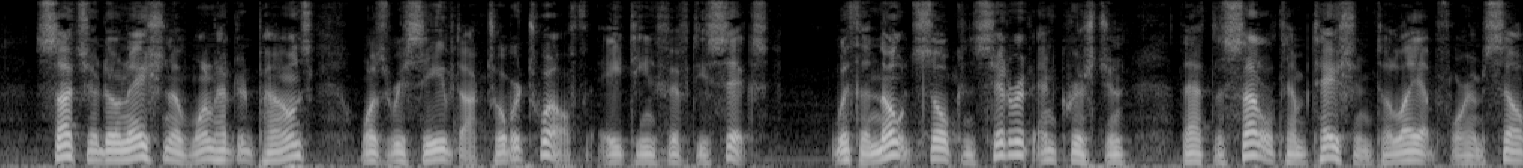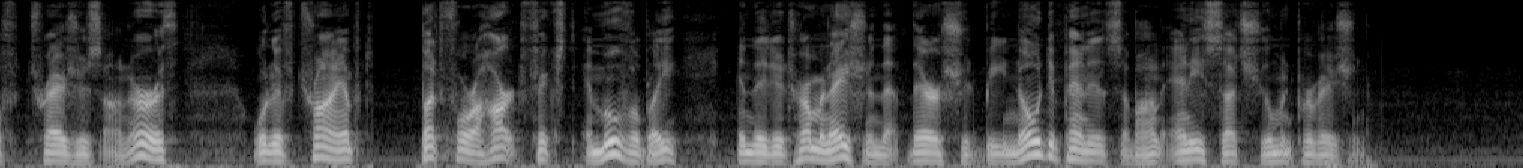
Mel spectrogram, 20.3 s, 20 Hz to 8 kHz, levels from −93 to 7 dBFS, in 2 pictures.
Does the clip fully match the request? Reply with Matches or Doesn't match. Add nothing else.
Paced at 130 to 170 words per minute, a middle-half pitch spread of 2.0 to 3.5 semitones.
Doesn't match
